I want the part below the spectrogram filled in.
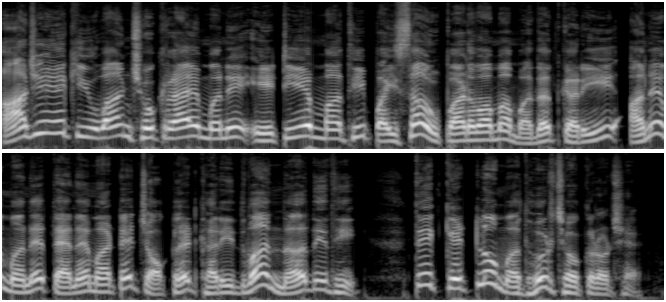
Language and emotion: Gujarati, happy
